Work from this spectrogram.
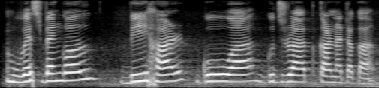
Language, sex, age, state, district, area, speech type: Nepali, female, 18-30, West Bengal, Kalimpong, rural, spontaneous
